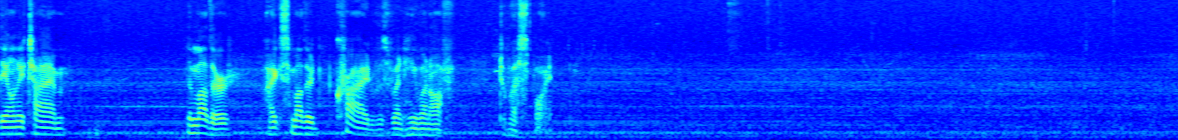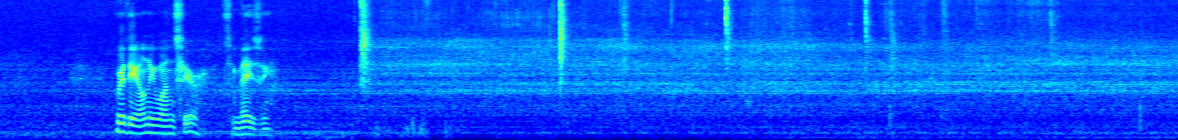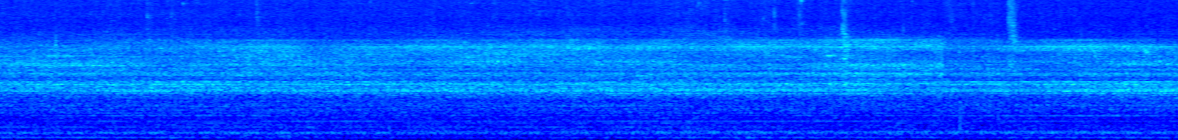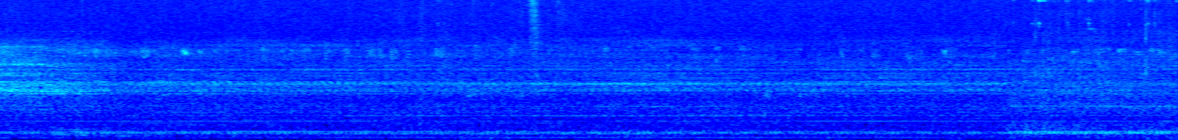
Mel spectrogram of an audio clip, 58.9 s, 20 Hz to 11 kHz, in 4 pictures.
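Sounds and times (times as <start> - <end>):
low mechanical hum: 0.0 - 58.9.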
